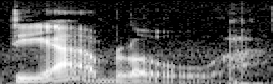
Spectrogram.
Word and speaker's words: Diablo: It's it's it's pronounced Diablo. – Oh, I'm sorry. It's Diablo.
